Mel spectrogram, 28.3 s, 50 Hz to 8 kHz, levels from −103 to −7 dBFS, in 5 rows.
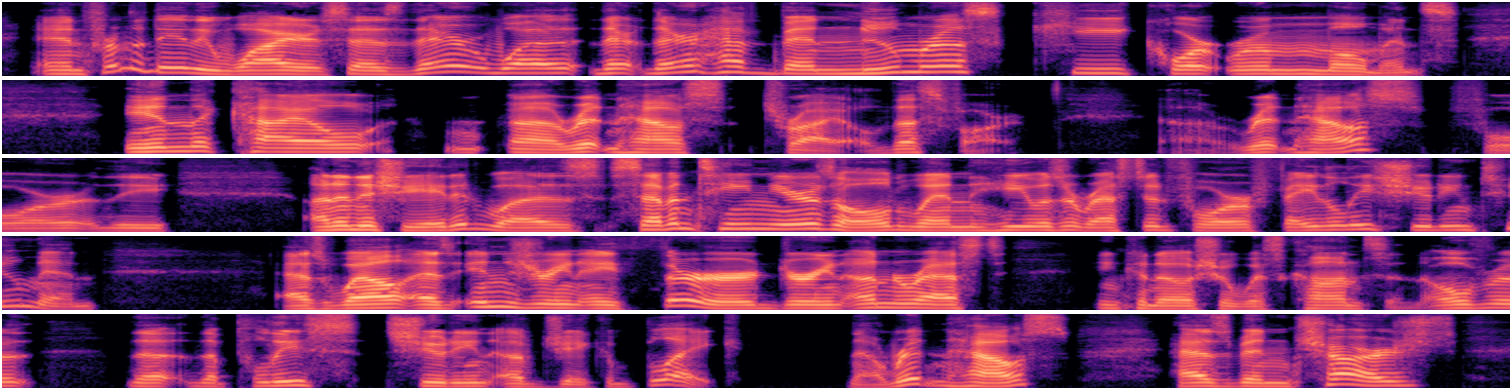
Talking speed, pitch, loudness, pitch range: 140 wpm, 145 Hz, -25 LUFS, 130-175 Hz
